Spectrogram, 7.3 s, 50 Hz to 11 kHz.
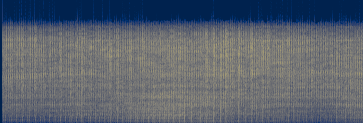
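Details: Kawasaki KX85 two-stroke at idle: sharp dry metallic rattle clattering steadily each revolution; piston slap.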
